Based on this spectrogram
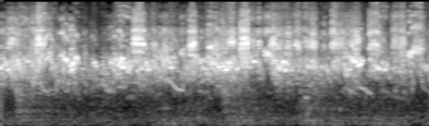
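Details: Aviary flock of budgies chirping and singing: overlapping high twittering notes with short down-slurred whistles, steady busy warble from many birds without pause.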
